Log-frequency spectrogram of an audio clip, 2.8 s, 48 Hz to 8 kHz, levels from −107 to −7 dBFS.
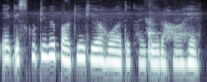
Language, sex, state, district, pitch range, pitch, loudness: Hindi, female, Arunachal Pradesh, Lower Dibang Valley, 165-210 Hz, 185 Hz, -14 LUFS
